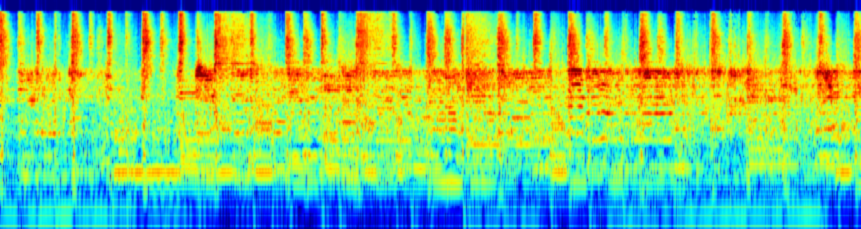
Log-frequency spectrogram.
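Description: Live rock band playing an instrumental passage with no vocals: electric guitars over bass guitar and drum kit.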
